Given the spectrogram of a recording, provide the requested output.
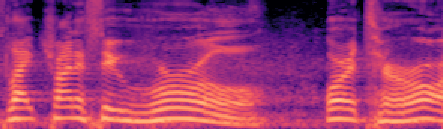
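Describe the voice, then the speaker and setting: Speaking at a fairly slow pace with an American accent, a man uses a high pitch and an animated tone. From New York City. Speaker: liqueur brand founder. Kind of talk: live demo talk to audience.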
